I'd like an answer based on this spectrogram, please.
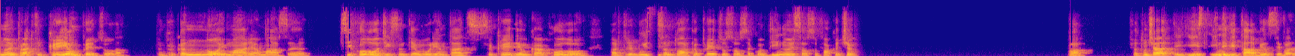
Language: Romanian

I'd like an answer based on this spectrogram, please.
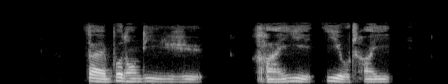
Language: Chinese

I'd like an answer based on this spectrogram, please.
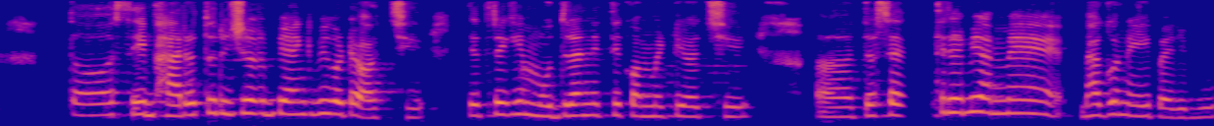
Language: Odia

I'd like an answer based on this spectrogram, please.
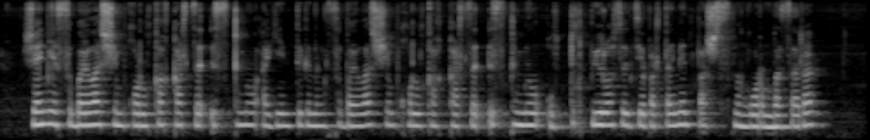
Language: Kazakh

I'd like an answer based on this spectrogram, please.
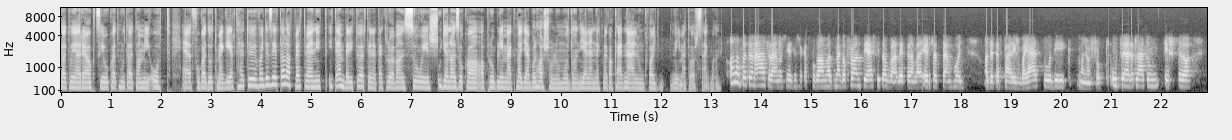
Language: Hungarian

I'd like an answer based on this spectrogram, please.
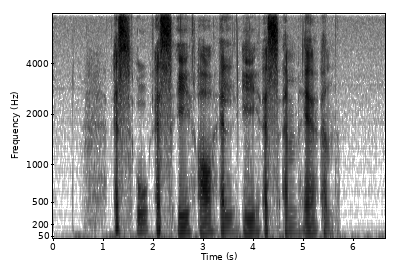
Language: Norwegian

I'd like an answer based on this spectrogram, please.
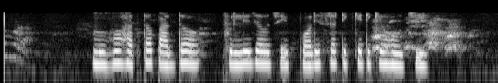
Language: Odia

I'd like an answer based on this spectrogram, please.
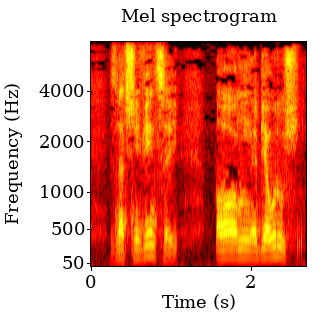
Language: Polish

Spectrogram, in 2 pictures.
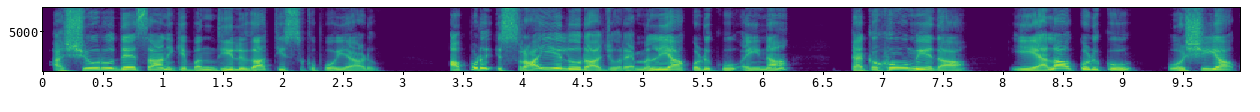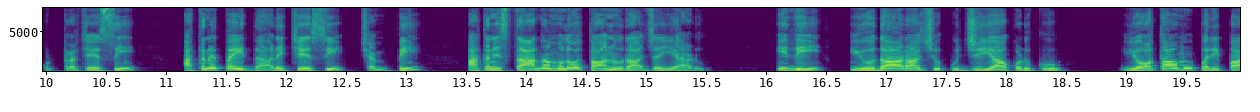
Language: Telugu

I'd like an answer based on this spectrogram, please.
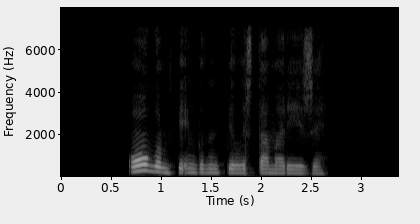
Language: Mari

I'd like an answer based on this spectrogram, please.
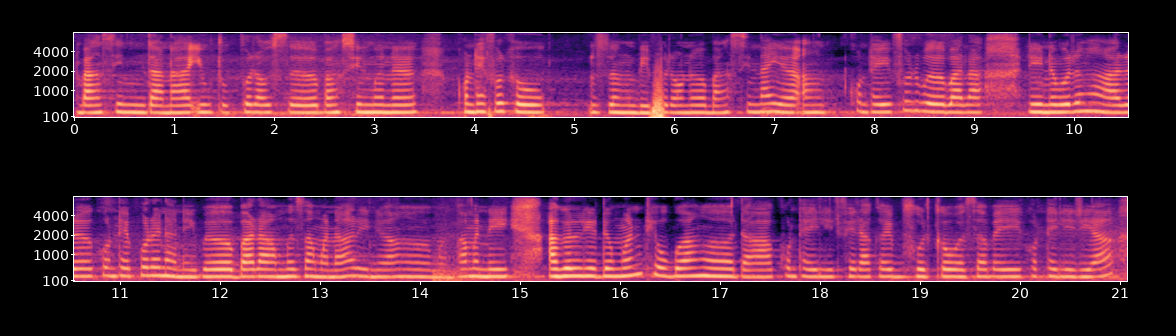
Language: Bodo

